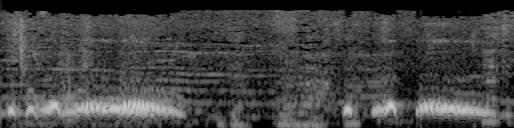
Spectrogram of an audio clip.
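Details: Spotted dove cooing for luring doves to sing: a few quick notes running into a long, husky, rising-then-falling coo, a pause with low rumbling, then another stuttered coo phrase.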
